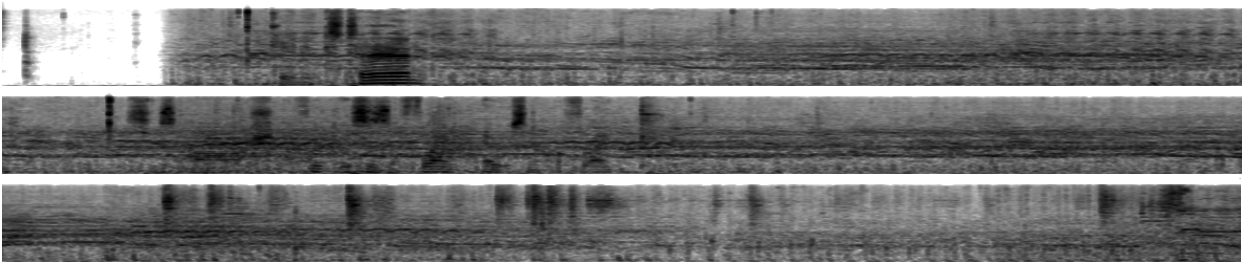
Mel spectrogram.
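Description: A crowd of soldiers clashes and shouts.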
